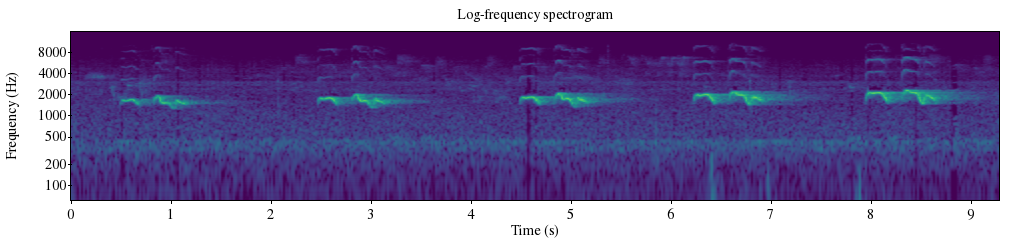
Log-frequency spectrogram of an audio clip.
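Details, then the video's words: Common hawk-cuckoo (brainfever bird) in forest near Indore, Madhya Pradesh, in summer before the monsoon, giving shrill whistled three-note phrases about every two seconds, climbing slightly in pitch, over a low steady background hum. "Common Hawk Cuckoo or Brainfever Bird Calling"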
